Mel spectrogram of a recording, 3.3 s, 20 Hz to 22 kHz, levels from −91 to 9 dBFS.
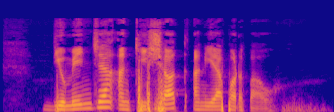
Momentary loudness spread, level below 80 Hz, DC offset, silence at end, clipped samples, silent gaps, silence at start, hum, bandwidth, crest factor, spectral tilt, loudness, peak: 13 LU; -34 dBFS; under 0.1%; 0.35 s; under 0.1%; none; 0.45 s; none; 11.5 kHz; 16 dB; -5 dB/octave; -16 LUFS; 0 dBFS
